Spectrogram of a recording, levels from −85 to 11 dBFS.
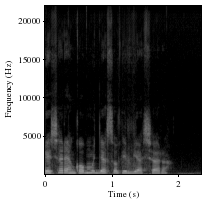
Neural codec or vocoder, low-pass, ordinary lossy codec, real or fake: vocoder, 44.1 kHz, 128 mel bands every 512 samples, BigVGAN v2; none; none; fake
